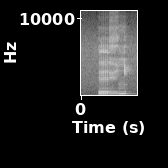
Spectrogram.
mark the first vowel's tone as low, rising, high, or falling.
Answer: low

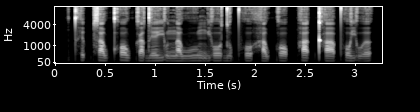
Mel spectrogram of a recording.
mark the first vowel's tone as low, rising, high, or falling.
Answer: rising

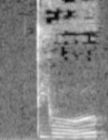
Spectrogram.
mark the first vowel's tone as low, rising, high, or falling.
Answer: low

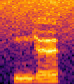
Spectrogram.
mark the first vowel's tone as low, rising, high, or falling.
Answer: high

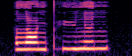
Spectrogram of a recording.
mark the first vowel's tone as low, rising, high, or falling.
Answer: high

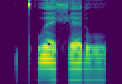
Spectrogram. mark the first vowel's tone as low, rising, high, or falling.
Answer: falling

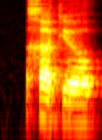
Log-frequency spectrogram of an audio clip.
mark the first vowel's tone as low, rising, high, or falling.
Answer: falling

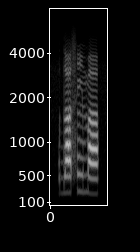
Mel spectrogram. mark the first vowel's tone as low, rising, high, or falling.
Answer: high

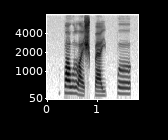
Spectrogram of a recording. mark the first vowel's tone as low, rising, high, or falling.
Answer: high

